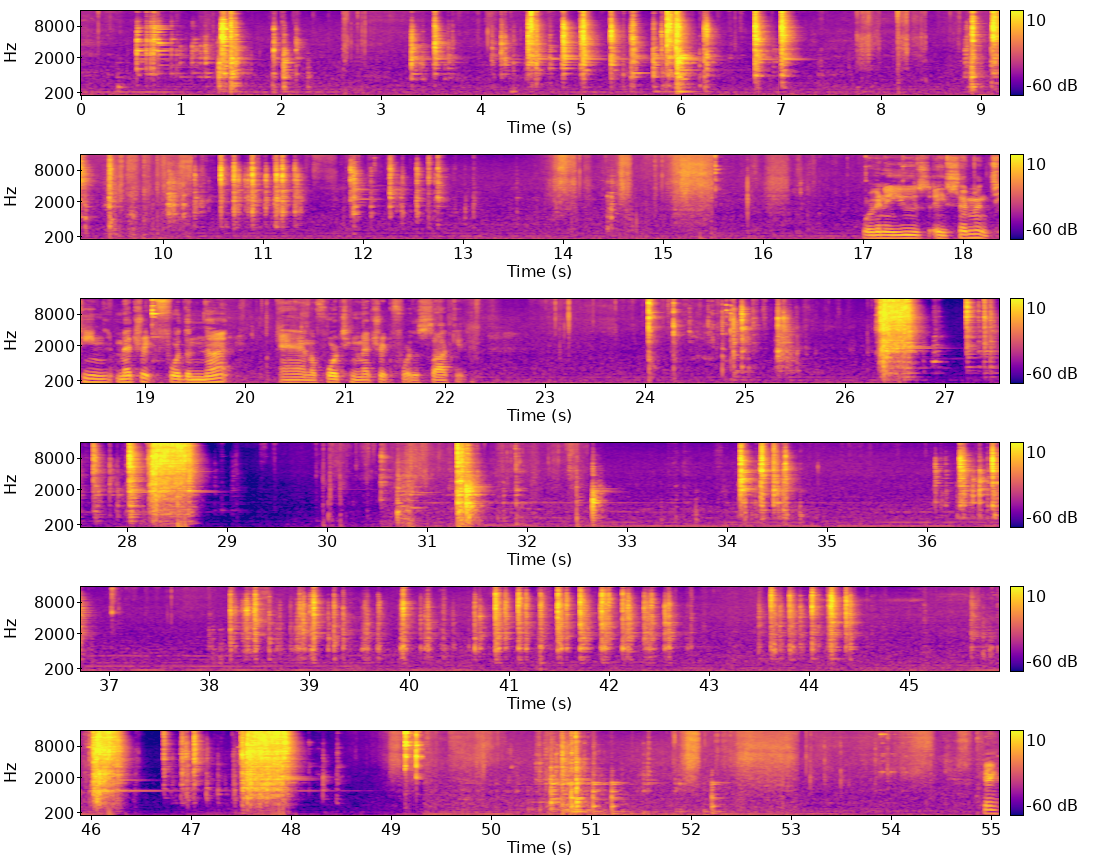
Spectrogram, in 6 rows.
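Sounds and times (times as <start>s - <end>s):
metal tools clinking on bracket: 0.4s - 2.4s, 3.2s - 7.4s, 8.8s - 13.6s, 24.0s - 25.7s, 26.3s - 29.0s, 30.5s - 34.9s, 35.9s - 44.6s, 45.6s - 52.4s
rapid ratchet clicking: 28.2s - 28.7s, 47.5s - 48.0s.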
